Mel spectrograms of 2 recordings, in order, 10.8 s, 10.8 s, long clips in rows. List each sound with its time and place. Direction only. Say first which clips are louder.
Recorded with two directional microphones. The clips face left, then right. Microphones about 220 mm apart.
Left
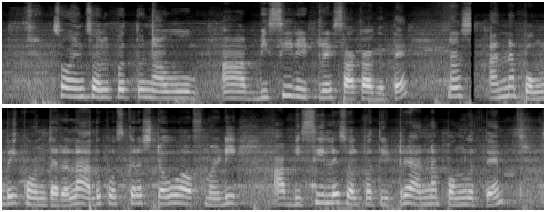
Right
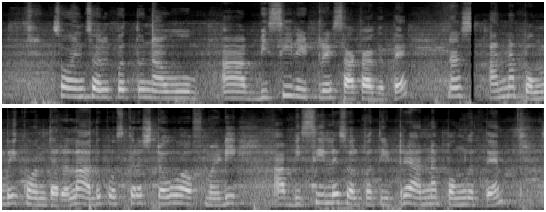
0.9 s a woman's voice: left 2 dB; centre (ahead or behind)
